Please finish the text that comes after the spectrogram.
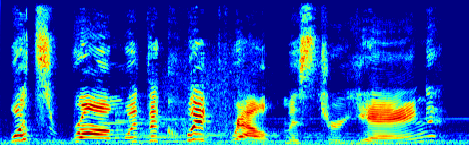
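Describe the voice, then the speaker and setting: A young woman voicing a playful, eager detective heroine in a game dub, bouncy and animated. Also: very high voice, unhurried, exaggerated voice. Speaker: player character. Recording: game dub over music.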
